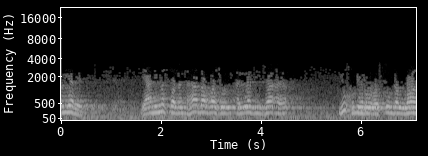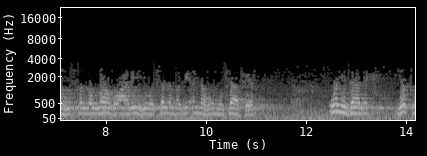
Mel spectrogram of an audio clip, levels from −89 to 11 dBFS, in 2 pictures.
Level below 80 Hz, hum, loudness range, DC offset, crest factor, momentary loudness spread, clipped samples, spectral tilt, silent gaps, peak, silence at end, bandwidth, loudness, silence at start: -42 dBFS; none; 4 LU; 0.3%; 16 dB; 17 LU; under 0.1%; -14 dB/octave; none; -10 dBFS; 0 s; 3.1 kHz; -25 LUFS; 0 s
